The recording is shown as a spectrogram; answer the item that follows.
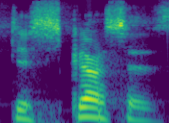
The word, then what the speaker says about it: discusses: So it sounds like you're using one syllable there, cuss or cusses are two, but it's discusses. That's actually three syllables.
